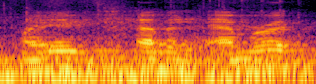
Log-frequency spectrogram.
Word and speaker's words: Emmerich: My name's Kevin Emmerich, it's spelled E-M-M-E-R-I-C-H.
